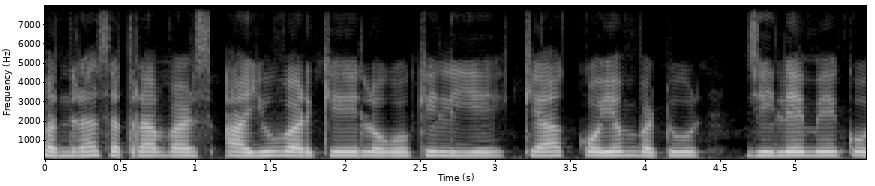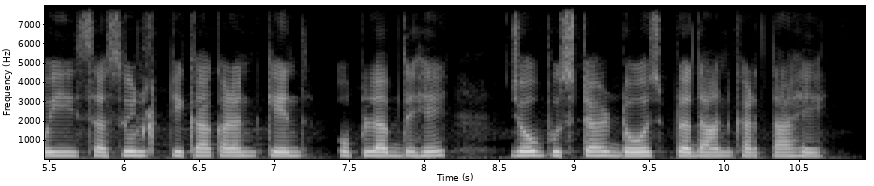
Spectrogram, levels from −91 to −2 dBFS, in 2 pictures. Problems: background sounds at intervals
